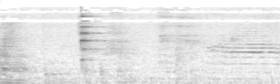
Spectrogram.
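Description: A domestic cat meowing, a faint, thin high call near the end.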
